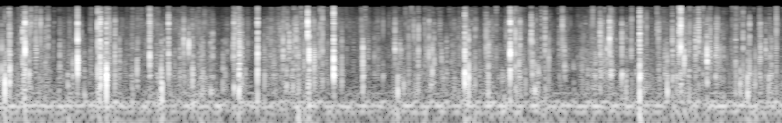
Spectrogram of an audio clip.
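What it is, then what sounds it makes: Plastic bubble wrap, crinkled and popped. A rolled plastic bubble wrap with a paper label, held against the body, is pressed and popped with fingertips. Sharp, bright pops and crackles ring out irregularly over a steady soft crinkling. Every snap is very short and dies away at once.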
